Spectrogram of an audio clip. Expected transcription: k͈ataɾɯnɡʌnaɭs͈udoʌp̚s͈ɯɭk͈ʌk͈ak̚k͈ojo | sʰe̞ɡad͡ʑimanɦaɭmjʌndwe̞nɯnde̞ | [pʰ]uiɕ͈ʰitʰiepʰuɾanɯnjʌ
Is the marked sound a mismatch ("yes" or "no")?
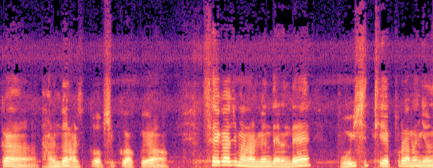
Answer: yes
